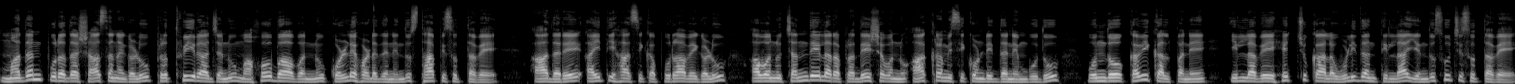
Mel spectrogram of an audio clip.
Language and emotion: Kannada, neutral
